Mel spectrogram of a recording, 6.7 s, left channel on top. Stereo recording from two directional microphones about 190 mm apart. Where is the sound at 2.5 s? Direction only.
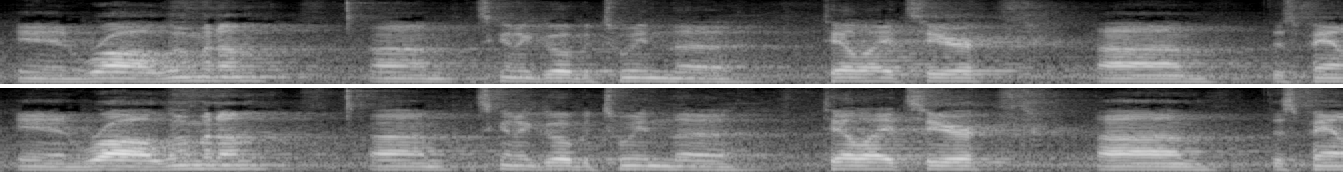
50° right (ahead or behind).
